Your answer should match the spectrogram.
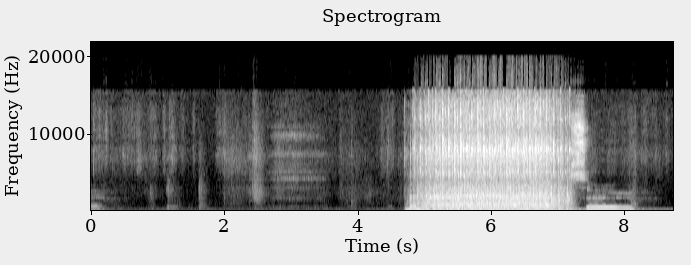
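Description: A cover stitch sewing machine runs fast and loud for about two and a half seconds while stitching a hem, then slows briefly before stopping; quiet handling noises come before it.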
